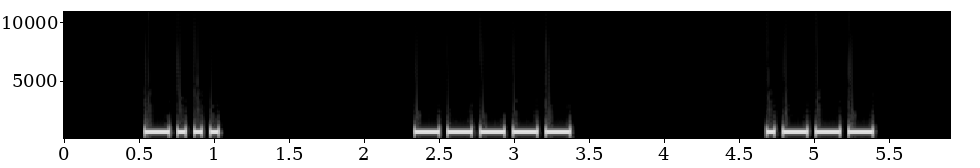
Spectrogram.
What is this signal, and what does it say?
Morse code, heard as a keyed tone, about 22 wpm, spaced as for 6 wpm, 700 Hz. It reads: B0J
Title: USA Call Signs - 4 Characters - 8x Character Spacing - 22wpm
